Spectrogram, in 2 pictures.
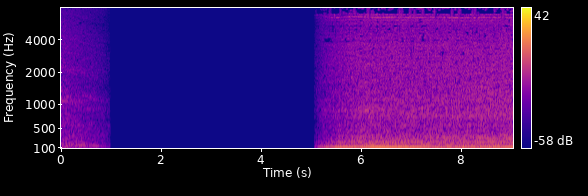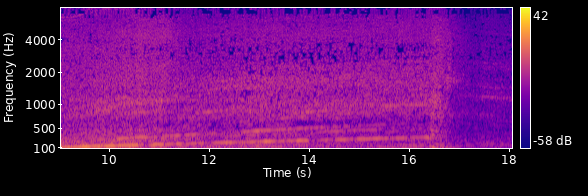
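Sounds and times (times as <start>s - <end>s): car engine revving on a dyno: 5.1s - 18.0s.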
